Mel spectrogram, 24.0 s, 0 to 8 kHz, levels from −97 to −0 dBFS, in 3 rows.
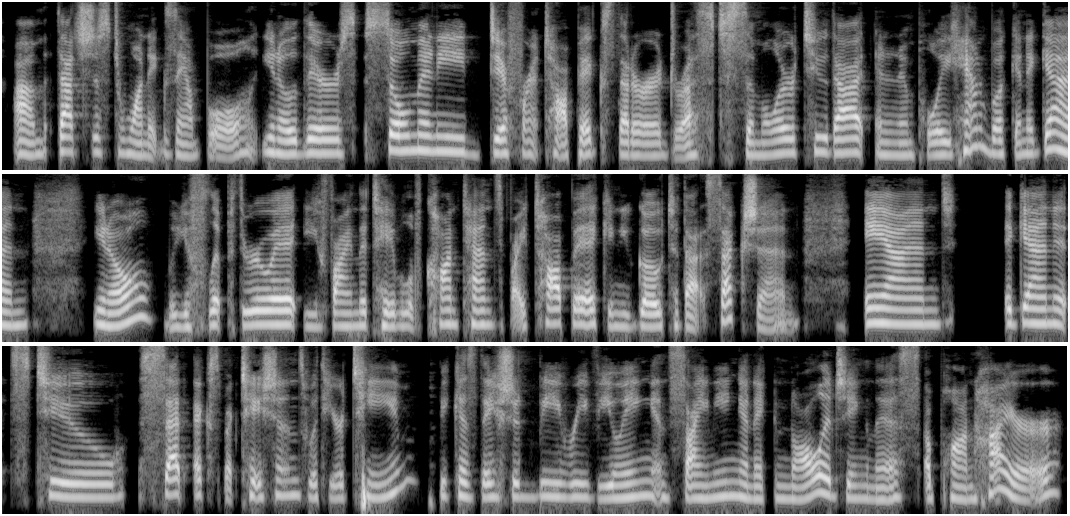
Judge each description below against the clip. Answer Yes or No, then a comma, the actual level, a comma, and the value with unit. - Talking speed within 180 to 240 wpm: No, average, 165 wpm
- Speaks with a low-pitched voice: No, high, 205 Hz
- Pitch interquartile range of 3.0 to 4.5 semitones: No, narrow, 2.6 semitones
